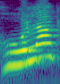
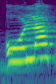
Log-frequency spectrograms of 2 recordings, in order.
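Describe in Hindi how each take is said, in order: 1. शब्द की शुरुआत में एक सुनाई देने वाली h ध्वनि है। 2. शब्द सीधे स्वर की ध्वनि से शुरू होता है। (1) "हम होला क्यों नहीं बोलते?" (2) "क्योंकि एच हमेशा साइलेंट होता है।"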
